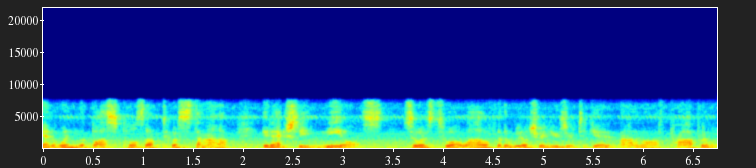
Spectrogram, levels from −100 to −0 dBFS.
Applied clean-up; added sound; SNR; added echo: none; Cricket; 11 dB; reverberation time 0.3 s.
